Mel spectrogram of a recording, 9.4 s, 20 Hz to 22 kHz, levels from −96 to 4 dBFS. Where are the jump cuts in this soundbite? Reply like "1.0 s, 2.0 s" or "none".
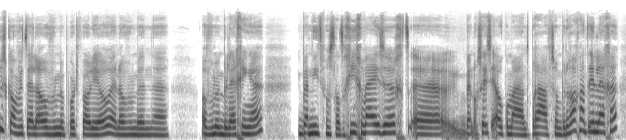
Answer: none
